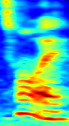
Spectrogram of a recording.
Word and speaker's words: Tadhg: Tadhg. Tadhg? Okay. Tadhg May. Tadhg. Tadhg. Just for the record, it's spelled t a d h g.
